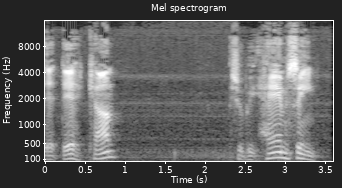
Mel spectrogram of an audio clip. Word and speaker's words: Khamsin: desert, known as the Khamsin, so that there, Kham, should be Hamsin, right? Because in the Egyptian, you don't pronounce the K.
